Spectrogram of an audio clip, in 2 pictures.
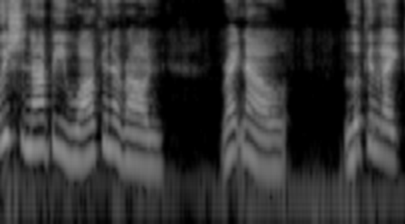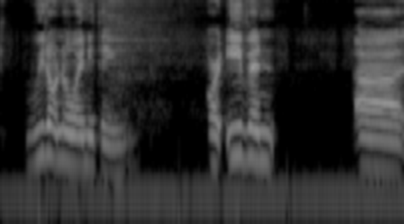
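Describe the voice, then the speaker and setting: In a very clean recording with a silent background, a woman talks at a fairly slow pace with long, frequent pauses, her tone animated and her intonation lively. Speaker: spiritual vlogger. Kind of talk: spiritual monologue. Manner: loud.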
